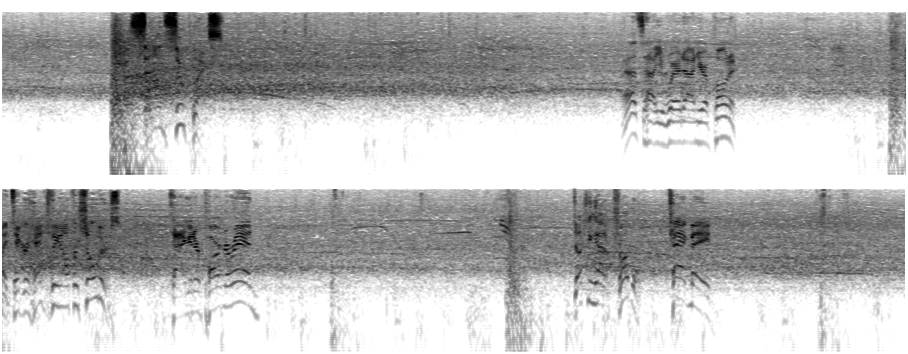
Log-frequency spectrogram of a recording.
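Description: A large arena crowd cheers and roars.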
